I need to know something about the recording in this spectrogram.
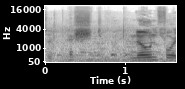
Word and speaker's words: Pest: hills and that is hes that's how you pronounce it PES known for its flat more modern attributes this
